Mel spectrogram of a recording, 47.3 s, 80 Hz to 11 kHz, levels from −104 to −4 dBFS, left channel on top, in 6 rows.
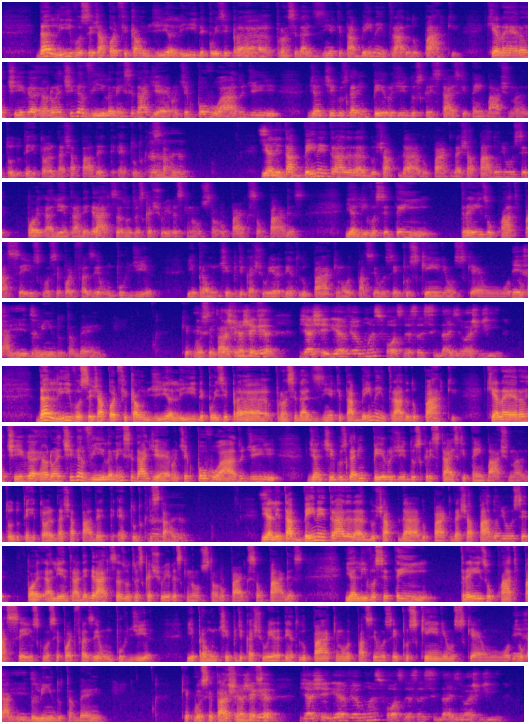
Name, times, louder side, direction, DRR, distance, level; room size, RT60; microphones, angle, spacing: voice 1, 0.0-6.8 7.3-18.4 19.7-23.7 24.1-28.2 28.5-30.1 30.6-33.8 34.3-41.0 42.2-43.5, right 4 dB, 80° right, 0.4 m, -35 dB
voice 2, 18.0-18.6 19.7-20.0 39.2-40.0 42.3-43.5 43.9-47.0, left 2 dB, 60° left, 0.7 m, -39 dB
2.3 x 2.2 x 2.5 m
head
